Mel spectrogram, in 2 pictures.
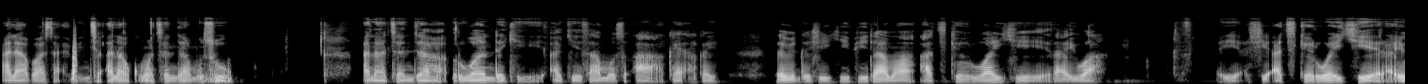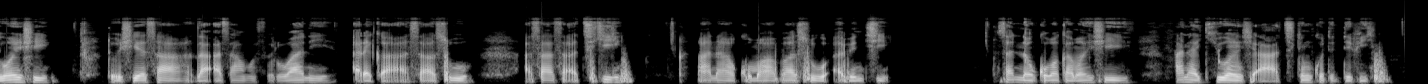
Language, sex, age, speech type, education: Hausa, male, 15-29, spontaneous, tertiary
